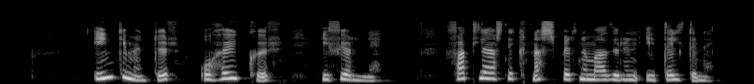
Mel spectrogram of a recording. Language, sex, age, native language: Icelandic, other, 50-59, Icelandic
